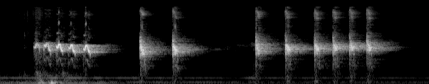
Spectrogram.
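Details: Lively Yellow-vented Bulbul singing in the long ropel and ngikluk manner, a lure to draw song from other bulbuls: a fast bubbling trill, two sharp notes, then a rapid even series of six bright chipped notes.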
